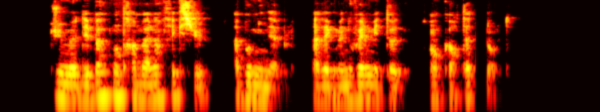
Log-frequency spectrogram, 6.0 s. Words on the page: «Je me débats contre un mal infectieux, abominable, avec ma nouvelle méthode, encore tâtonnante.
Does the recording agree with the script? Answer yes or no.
yes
